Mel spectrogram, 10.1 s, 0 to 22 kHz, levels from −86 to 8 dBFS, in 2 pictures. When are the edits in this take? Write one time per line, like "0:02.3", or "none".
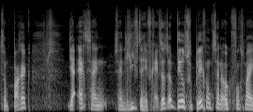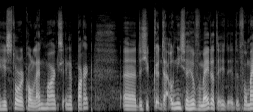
none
